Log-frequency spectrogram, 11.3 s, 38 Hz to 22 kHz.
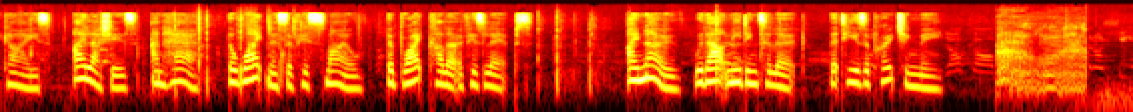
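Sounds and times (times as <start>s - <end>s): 
speech: 0.0s - 5.4s, 6.2s - 9.5s
dog growling low: 10.0s - 10.9s.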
